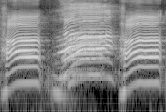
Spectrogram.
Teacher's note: جب ہم ہا کی ادائیگی کریں گے تو اسے حلق کے درمیانے حصے سے پڑھیں گے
